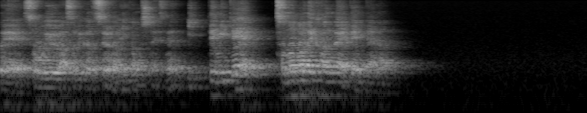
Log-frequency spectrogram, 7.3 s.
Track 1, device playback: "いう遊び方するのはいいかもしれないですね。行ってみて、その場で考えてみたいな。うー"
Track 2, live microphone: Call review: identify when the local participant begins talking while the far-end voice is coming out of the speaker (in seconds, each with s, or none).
none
